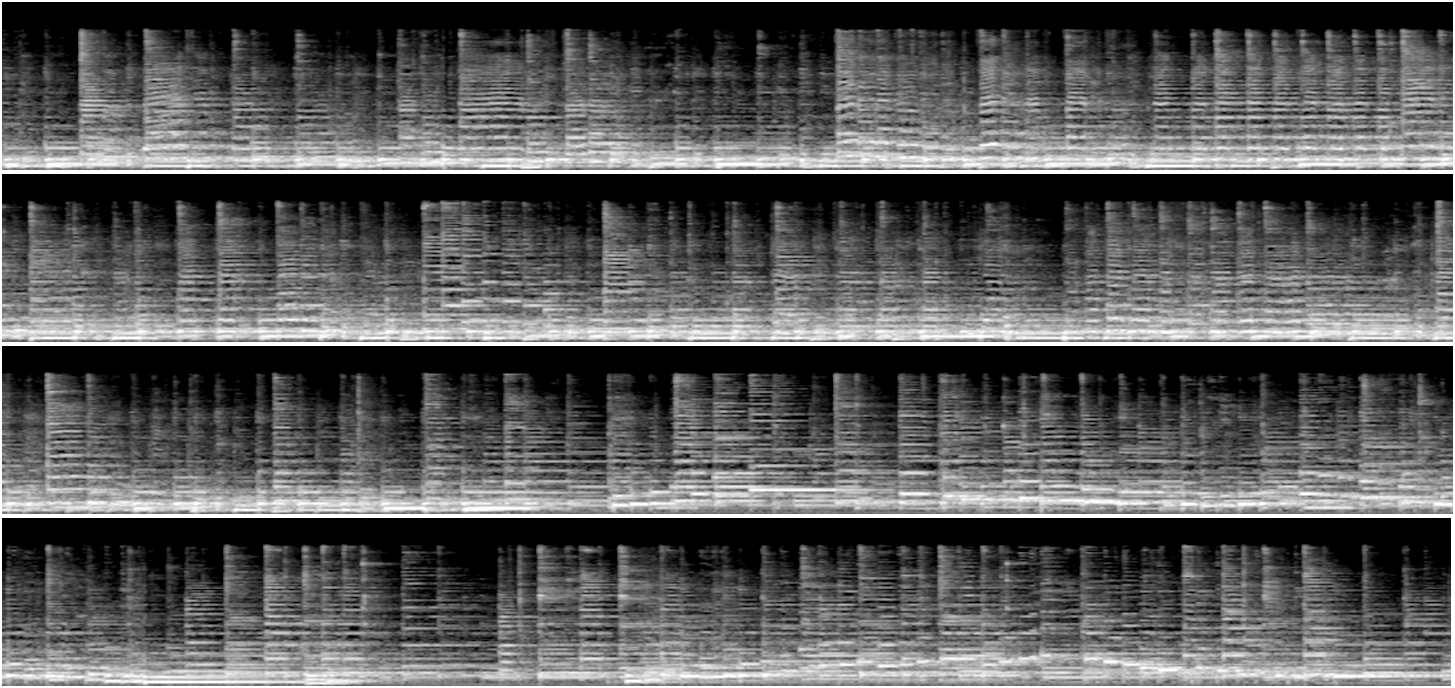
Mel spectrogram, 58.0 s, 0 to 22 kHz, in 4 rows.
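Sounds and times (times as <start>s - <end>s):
deep bass guitar notes: 0.0s - 34.5s, 43.4s - 47.6s
picked acoustic guitar melody: 0.0s - 58.0s
strummed acoustic guitar chords: 0.0s - 58.0s.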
